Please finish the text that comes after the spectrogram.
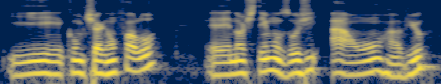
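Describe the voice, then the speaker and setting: A man's voice: mid-range voice, a little slow, clean tone. A man co-hosting a podcast, introducing the guest in a playful, joking way with local slang. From Bahia, Brazil. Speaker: podcast co-host.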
